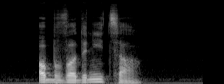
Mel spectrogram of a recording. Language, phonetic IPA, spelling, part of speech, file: Polish, [ˌɔbvɔdʲˈɲit͡sa], obwodnica, noun, Pl-obwodnica.ogg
